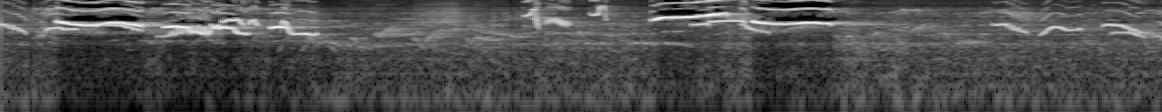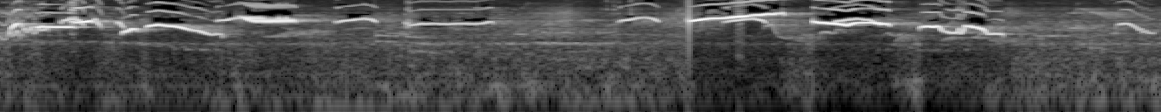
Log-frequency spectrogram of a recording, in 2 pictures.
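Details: Oriental magpie-robin (kacer) launching straight into 'nembak' singing: a rich run of varied whistled phrases, with sweeping, slurred and looping notes in short bursts about every second, separated by brief pauses.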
